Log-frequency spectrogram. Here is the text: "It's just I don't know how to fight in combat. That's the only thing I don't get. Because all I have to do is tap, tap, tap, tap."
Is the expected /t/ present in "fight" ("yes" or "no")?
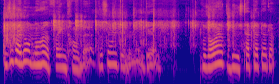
no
